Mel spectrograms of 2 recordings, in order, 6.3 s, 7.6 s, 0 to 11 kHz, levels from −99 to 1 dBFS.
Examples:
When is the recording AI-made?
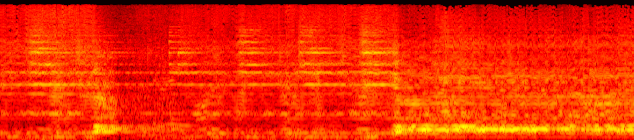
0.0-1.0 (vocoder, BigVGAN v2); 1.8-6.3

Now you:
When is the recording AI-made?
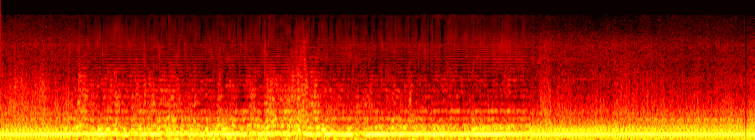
0.7-5.3 (vocoder, BigVGAN v2)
